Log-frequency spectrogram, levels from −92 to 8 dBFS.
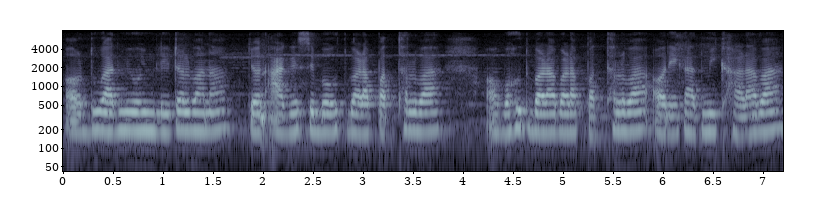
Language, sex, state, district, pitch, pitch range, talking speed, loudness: Bhojpuri, female, Uttar Pradesh, Gorakhpur, 185 Hz, 175-190 Hz, 200 wpm, -29 LUFS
